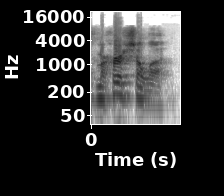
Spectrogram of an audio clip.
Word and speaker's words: Mahershala: Marsha Shala, right? – No, it's Mahershala. – Mahershala Ali. – All right, I'll go with that. – You just call him M. Ali. – Mr. Ali. So Mahershala? – Mahershala.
